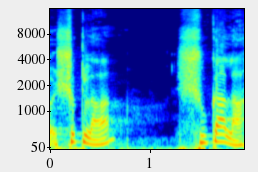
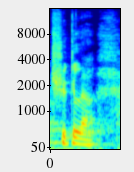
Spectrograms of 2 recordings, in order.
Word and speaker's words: Shukala: So Shukala, sorry, it's not Shukla, I've been pronouncing that name wrongly.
